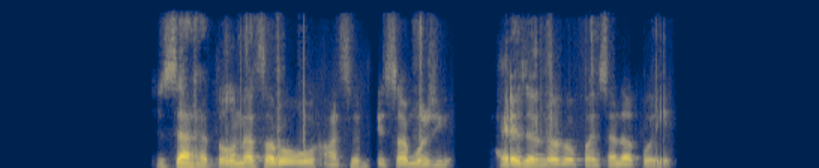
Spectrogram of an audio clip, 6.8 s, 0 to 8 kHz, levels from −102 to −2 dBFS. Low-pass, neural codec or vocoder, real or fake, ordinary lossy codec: 7.2 kHz; codec, 16 kHz, 1 kbps, X-Codec, HuBERT features, trained on balanced general audio; fake; AAC, 48 kbps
